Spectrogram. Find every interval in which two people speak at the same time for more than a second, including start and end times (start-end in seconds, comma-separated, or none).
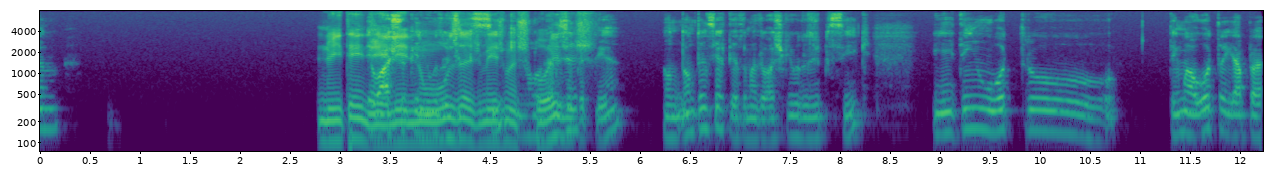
3.3-5.5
